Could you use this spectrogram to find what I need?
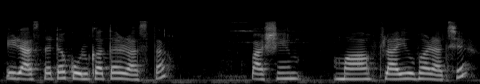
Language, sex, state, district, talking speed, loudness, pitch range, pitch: Bengali, female, West Bengal, Kolkata, 125 wpm, -30 LUFS, 225-265 Hz, 250 Hz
